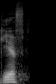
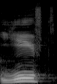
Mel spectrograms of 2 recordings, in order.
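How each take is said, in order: First: The word is said like English 'gift'. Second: The word is said the Swedish way. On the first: The speaker calls it wrong. "it's not pronounced gift like it looks" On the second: The speaker calls it right. "it's not pronounced gift like it looks"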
